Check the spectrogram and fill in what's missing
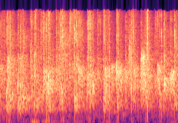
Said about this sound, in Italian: Un applauso a Maria Sole che è qui tra noi.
